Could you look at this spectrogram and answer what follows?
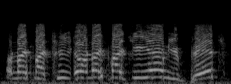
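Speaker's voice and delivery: very high, squealing mock scold. Player scolds teammate for knifing the GM, high mock squeal.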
